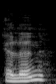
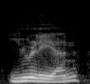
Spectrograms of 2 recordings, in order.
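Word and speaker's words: uilleann: name of your Irish pipes yeah it's it's pronounced illin it's spelled UI l l e a NN so a lot of people think it's Ulen and I've even heard it pronounced alien which is hilarious some people would consider it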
